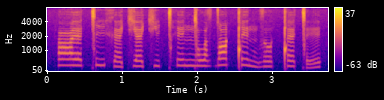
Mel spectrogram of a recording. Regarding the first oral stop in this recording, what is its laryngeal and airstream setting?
click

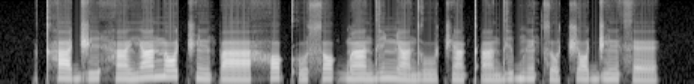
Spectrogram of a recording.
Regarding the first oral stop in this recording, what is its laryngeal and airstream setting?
aspirated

